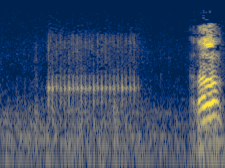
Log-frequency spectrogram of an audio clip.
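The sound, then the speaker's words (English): A telephone rings in one steady, buzzing burst lasting about a second, moderately loud, as a phone call is placed, followed by a short pause before a voice starts speaking. “I'm going to confirm one suspicion by phone.”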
